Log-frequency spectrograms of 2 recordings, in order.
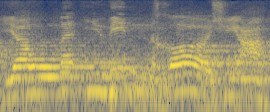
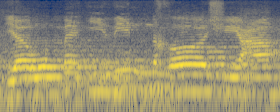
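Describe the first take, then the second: Both takes have the same delivery.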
